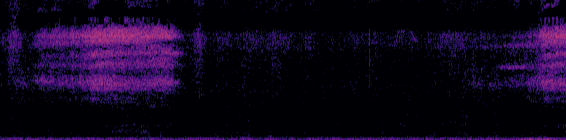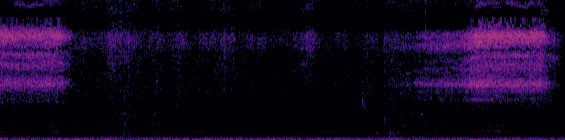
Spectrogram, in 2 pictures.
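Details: Shiba Inu named Yeoui asleep with open eyes and snoring: three airy, wheezing breaths come roughly every five seconds, each about a second long, over a constant low electrical hum.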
